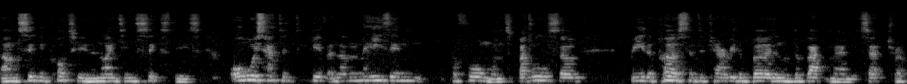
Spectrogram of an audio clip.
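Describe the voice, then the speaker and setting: A man with a Home Counties accent talks at a fairly quick pace and fairly high pitch. His tone is dark and mellow, with ordinary pitch variation. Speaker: panel speaker. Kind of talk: panel discussion. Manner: measured and controlled.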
